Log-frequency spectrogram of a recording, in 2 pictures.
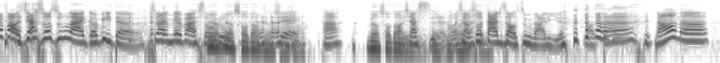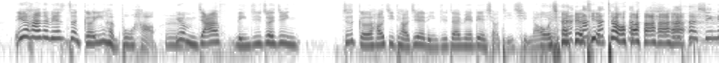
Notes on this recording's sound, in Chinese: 我們在露營區升營火錄音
